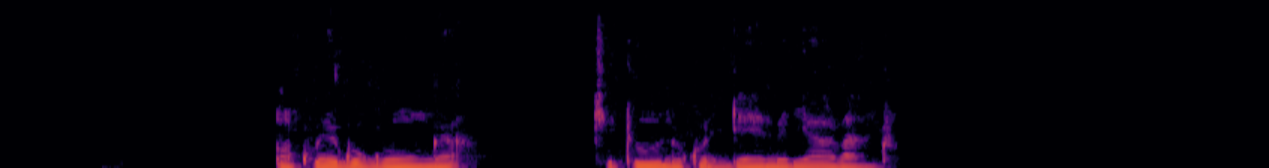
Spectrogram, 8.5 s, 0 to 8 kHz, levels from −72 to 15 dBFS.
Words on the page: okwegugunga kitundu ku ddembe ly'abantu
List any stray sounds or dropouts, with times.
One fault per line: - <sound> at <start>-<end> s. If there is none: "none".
none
